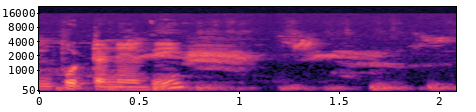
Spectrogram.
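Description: A man speaking, with birds calling faintly in the background.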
